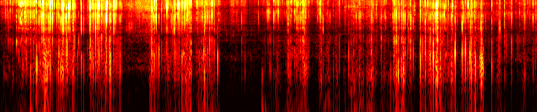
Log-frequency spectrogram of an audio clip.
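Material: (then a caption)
Plastic film. A paintbrush brushes clear plastic cling film wrapped over a microphone grille, moving to different spots on the film. The result is bursts of crinkly, crackling rustle with a heavy low rumble, broken by brief quieter gaps between strokes.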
